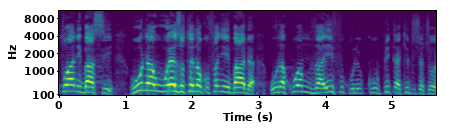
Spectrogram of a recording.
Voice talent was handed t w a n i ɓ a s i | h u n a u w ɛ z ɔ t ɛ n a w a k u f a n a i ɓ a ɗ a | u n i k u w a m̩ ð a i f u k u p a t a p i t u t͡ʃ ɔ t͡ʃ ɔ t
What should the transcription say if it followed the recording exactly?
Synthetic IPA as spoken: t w a n i ɓ a s i | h u n a u w ɛ z ɔ t ɛ n a w a k u f a ɲ a i ɓ a ɗ a | u n a k u w a m̩ ð a i f u k u p i t a k i t u t͡ʃ ɔ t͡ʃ ɔ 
